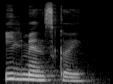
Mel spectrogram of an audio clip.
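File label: "ильменскӧй", Komi-Zyrian, female; audio dict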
